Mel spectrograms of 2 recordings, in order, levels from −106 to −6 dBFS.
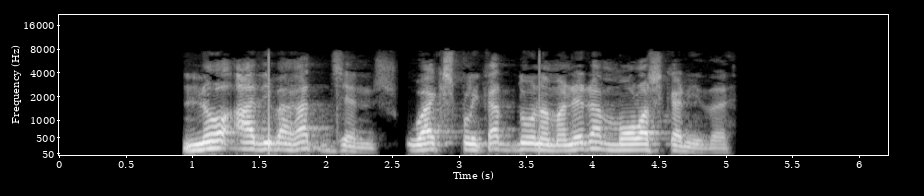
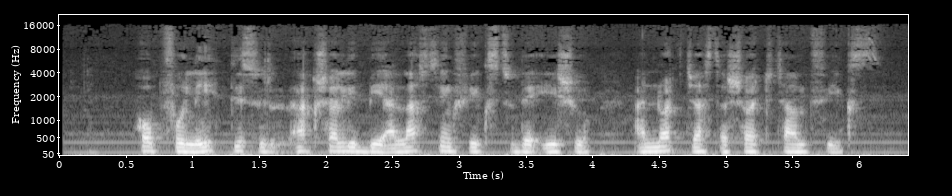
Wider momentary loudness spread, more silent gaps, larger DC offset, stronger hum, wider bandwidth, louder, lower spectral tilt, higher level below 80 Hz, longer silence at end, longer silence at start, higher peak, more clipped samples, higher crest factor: first, 12 LU vs 9 LU; first, 2.55-2.59 s vs none; neither; neither; second, 7.6 kHz vs 15.5 kHz; about the same, -19 LUFS vs -17 LUFS; about the same, -7.5 dB/octave vs -7 dB/octave; second, -62 dBFS vs -42 dBFS; first, 1.2 s vs 0.25 s; first, 0.95 s vs 0.2 s; about the same, -2 dBFS vs -2 dBFS; neither; about the same, 18 dB vs 16 dB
